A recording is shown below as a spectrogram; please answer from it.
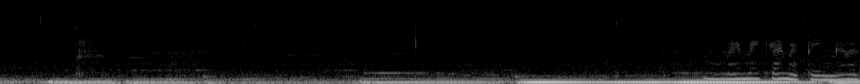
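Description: Background music of sustained low notes that change every second or so, growing louder about five seconds in, with a brief wavering voice near the end.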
